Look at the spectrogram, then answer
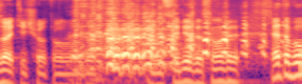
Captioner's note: laugh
